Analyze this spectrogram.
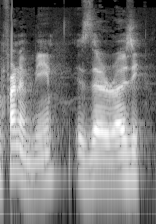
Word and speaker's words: Arozzi: of me is there a rosie okay that's actually how you say it with a bit of a italian flair you got to do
